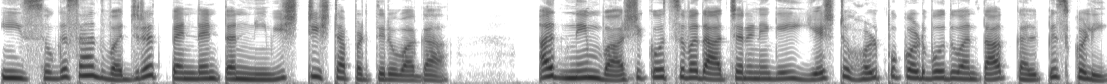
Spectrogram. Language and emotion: Kannada, happy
